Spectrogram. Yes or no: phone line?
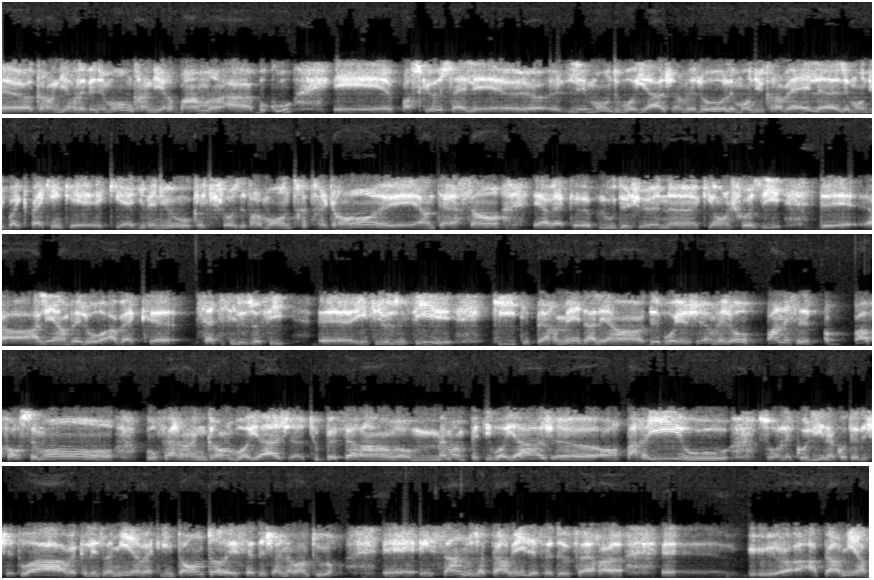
yes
